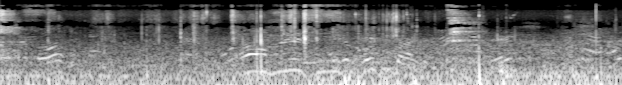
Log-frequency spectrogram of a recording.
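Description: Outdoor court background noise with faint distant voices. A few sharp knocks sound about two and a half and five seconds in.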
